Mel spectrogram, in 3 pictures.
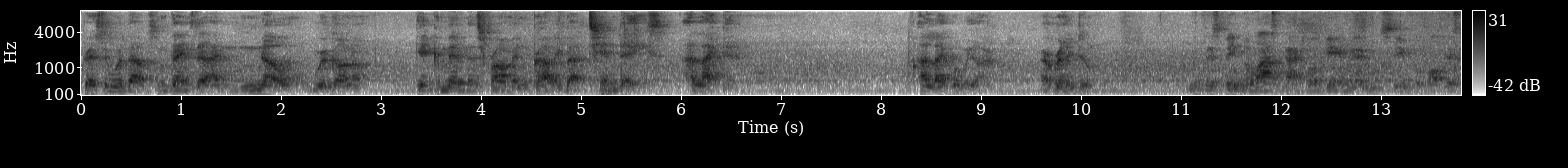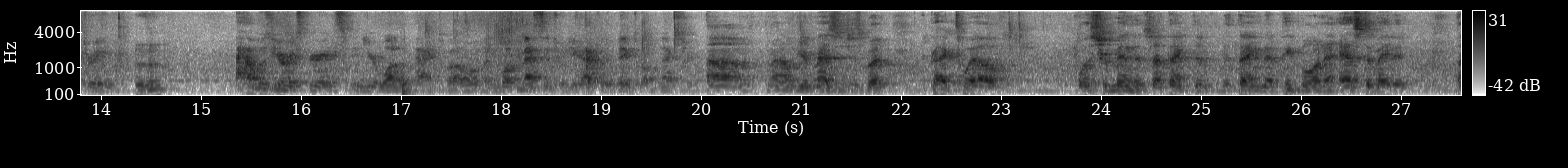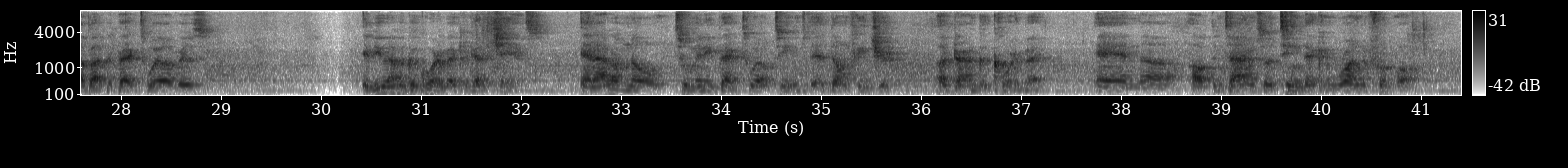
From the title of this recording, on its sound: Post-game press conference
